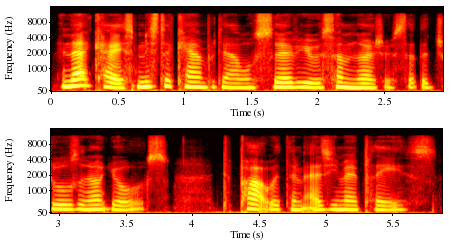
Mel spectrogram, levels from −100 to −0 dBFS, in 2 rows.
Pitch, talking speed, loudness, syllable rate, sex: 200 Hz, 245 wpm, -21 LUFS, 6.3 syllables/s, female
